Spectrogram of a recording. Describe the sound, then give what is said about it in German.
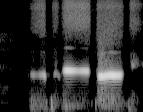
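A person whistles a few short notes: a faint brief tone first, then two louder, steady whistled notes with a breathy edge, no talking. “Was sie noch viel mehr hasst, ist Pfeifen.”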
